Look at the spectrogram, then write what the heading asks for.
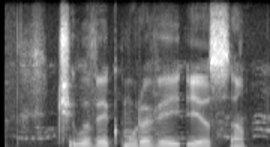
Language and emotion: Russian, neutral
